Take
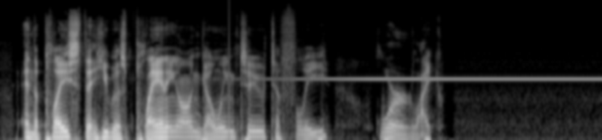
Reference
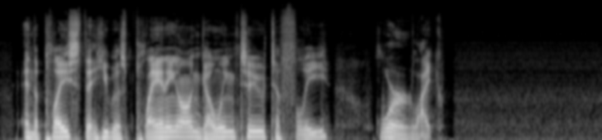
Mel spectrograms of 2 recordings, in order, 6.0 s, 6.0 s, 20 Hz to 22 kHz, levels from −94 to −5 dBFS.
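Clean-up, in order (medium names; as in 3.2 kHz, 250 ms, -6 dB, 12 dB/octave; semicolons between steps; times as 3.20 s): band-stop 2.2 kHz, Q 30; de-plosive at 1.45/2.00/2.43/3.16/3.82/4.23 s; interpolate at 2.28 s, 10 ms; trim 0 dB, from 1.67 s +7.5 dB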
